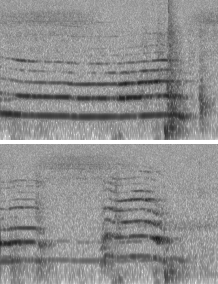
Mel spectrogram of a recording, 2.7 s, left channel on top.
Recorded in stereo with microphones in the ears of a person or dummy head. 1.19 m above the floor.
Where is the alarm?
No alarm in this recording.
